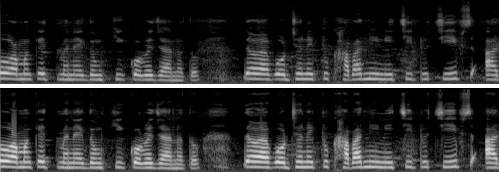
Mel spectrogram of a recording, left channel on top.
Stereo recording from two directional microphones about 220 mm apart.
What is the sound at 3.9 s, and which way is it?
Speech, 60° right (ahead or behind).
